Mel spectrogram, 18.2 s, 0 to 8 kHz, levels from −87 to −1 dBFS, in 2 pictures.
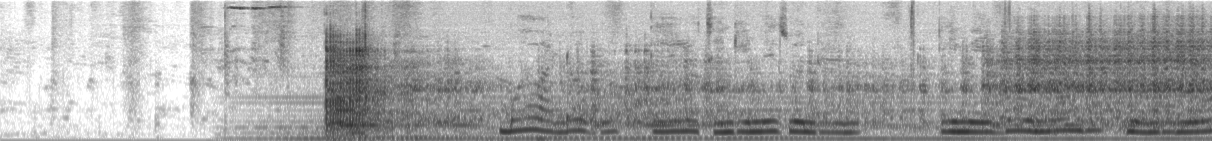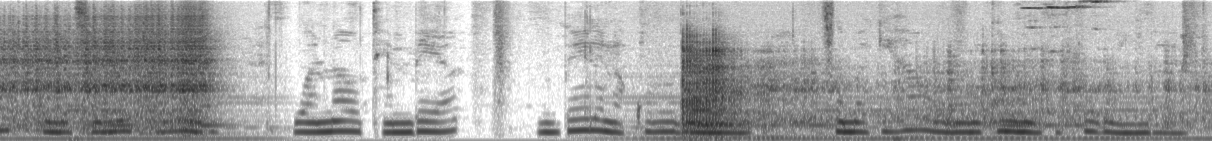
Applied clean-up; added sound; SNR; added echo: none; Coin (dropping); -2 dB; none.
